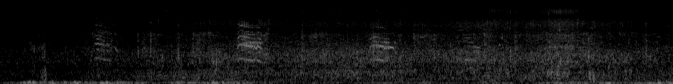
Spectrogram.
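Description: Low wind rumble on the microphone aboard a small open boat on the water, with a few short high chirps scattered through.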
